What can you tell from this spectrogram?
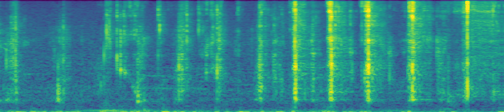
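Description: A person chewing crunchy food close to the microphone, with a crisp crunch about two to three times a second.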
